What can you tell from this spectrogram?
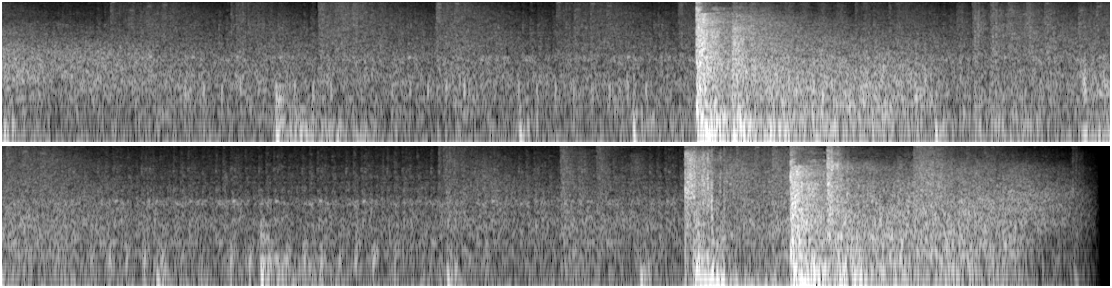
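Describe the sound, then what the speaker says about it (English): Submachine gun fire in a war video game, with bursts of automatic shots rattling continuously at mid distance and two louder, closer volleys breaking through, with no talking. "He keeps pushing in, taking a lot of fire from the SMGs"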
